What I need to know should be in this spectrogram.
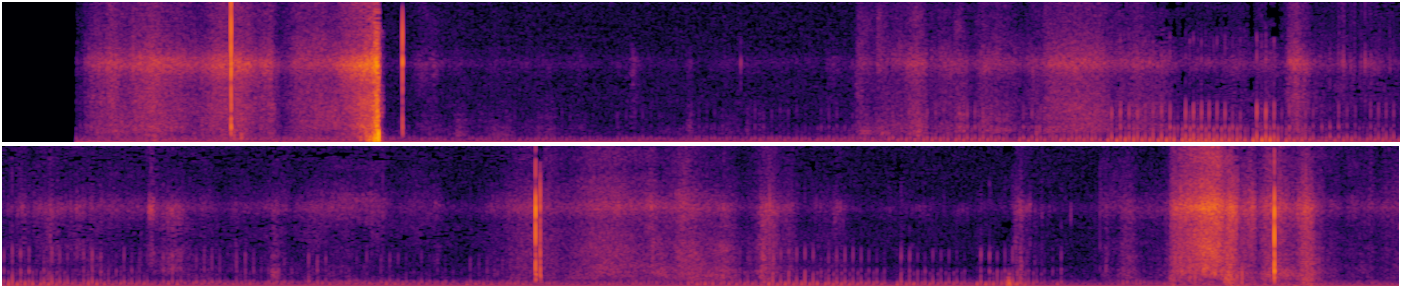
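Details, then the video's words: Happy kitten purring while cuddled, fed and sleeping, a soft low steady rumble with sharp handling clicks and rustles near the start and end, recorded indoors on a phone. "Happy kitten. Purrs, cuddles, food, and sleep"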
